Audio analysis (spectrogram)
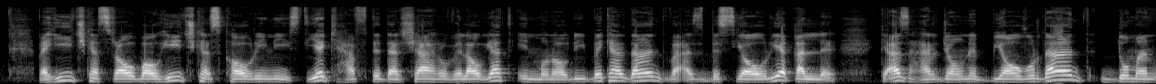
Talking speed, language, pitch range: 145 wpm, Persian, 110-140 Hz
